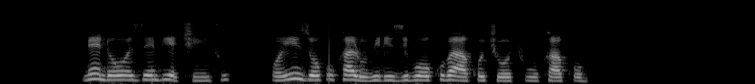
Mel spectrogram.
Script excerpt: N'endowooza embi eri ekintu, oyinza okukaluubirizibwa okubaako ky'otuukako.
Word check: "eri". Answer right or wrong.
wrong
